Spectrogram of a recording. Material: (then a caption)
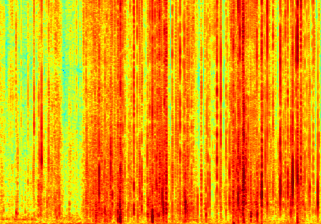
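Cellophane. A small clear plastic cellophane bag tied at the top and filled with dried fruit and nut pieces is held in the hands, one wearing a black glove, and squeezed, crinkled and rubbed with the fingers. Dense bright crackling and crinkling builds in short rustling bursts over nearly five seconds, with little low end.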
